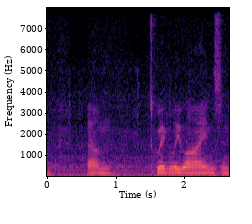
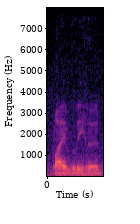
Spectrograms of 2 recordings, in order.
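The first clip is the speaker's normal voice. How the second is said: normal talking voice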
